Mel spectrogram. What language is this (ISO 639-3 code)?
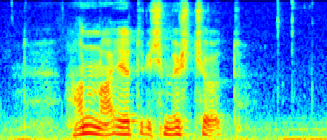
fao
